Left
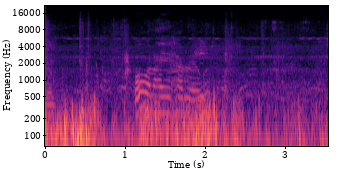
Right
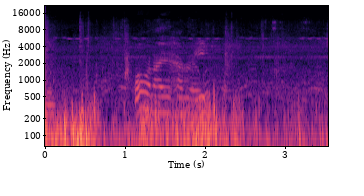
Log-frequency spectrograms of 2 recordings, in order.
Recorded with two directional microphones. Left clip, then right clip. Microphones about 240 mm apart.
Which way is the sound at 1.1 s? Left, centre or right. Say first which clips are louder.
Even; right.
